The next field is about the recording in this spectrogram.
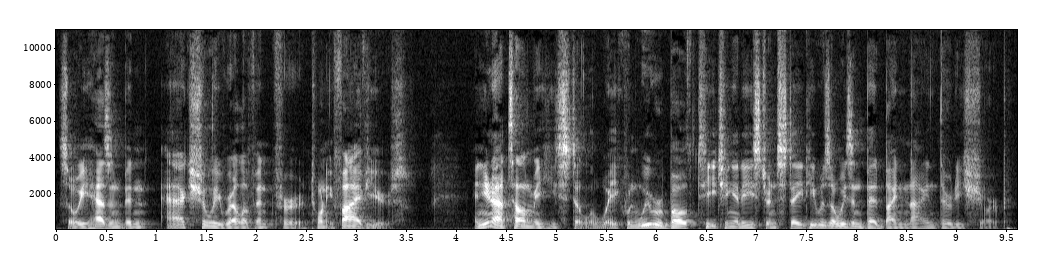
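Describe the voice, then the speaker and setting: A man's voice: low-pitched, animated, fairly quick, vocal fry, heavily acted. A man acting a flirtatious, teasing academic colleague in an audio play, with casual, joking banter.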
